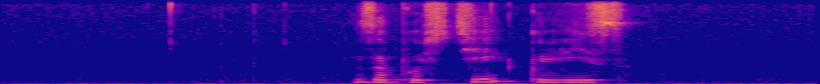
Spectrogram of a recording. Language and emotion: Russian, neutral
